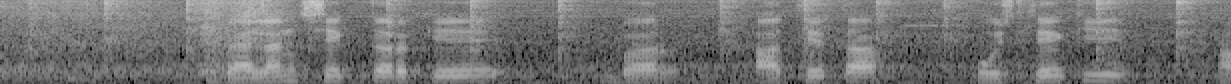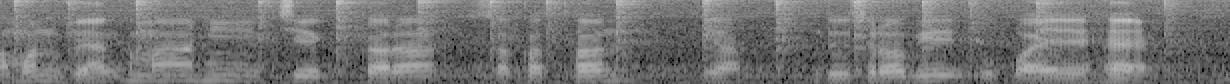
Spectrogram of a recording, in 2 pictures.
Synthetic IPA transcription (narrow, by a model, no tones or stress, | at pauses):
bɛːlə̃nsekːəɾke | bəɾ | aːt̪ʰet̪a | puːt͡ʃʰt̪ʰeki | həmənbɛ̃ːkmẽɦĩt͡ʃeːkːəɾa | səkət̪ʰən | jad̪uːsɾabʱiʊpaːjeɦɛː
